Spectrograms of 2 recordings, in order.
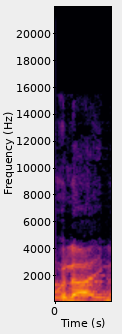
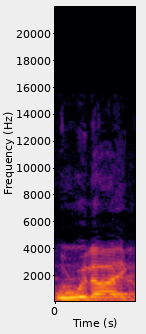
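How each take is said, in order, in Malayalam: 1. ആദ്യ സ്വരം ചെറുതാണ്, ഡിഫ്തോങ് ഉണ്ട്. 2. ആദ്യ സ്വരം നീണ്ടതാണ്, ഡിഫ്തോങ് വേർപിരിഞ്ഞതാണ്. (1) "സാധാരണ ഉലൈക എന്ന് തന്നെയാണ്" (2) "ഊലായിക്ക എന്ന് വായിക്കാറില്ല നമ്മൾ"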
